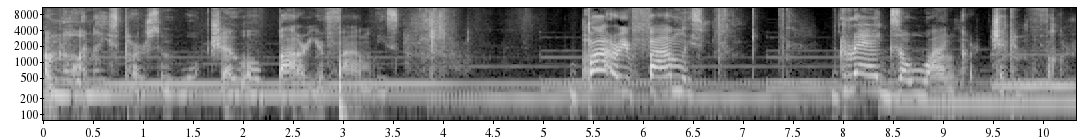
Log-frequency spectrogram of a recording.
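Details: 12-year-old boy with Tourette syndrome, a genetic neurological condition, diagnosed in 2014, tics intensified after starting secondary school; tics shout insults and odd phrases; vocal tics with coprolalia (Tourette syndrome).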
